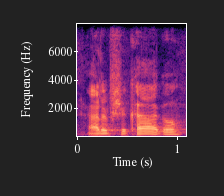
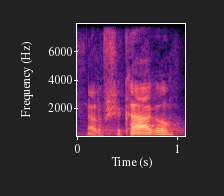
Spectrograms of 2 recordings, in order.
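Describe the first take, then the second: No difference in how they are said.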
